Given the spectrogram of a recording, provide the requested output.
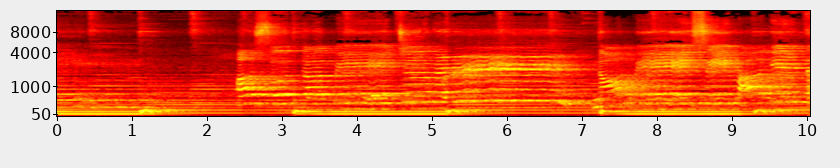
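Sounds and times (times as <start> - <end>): woman singing a hymn: 0.0 - 1.4, 2.4 - 10.0.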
